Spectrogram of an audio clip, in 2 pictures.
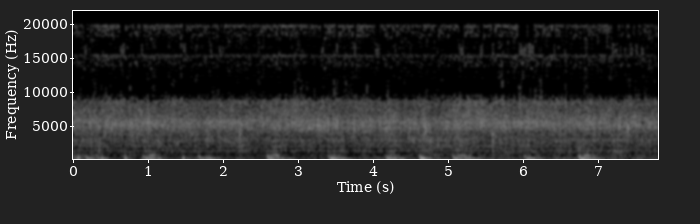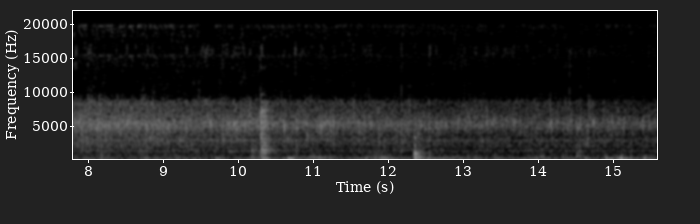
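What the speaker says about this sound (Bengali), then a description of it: "পেঁয়াজ যে কুচি করে রেখেছি সেটা আমি ছেড়ে দিলাম। ভালো করে পেঁয়াজগুলোকে ভেজে নেব।" Chopped onions frying in a pan for a Bengali lau ghonto with fish head make a constant loud crackling hiss, close up, with a run of regular stirring knocks early on and a couple of sharper clacks later.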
